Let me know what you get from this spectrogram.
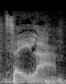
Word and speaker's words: Taalam: T-A-A-L-A-M. Tay Lamb. I presume that's how you pronounce it.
